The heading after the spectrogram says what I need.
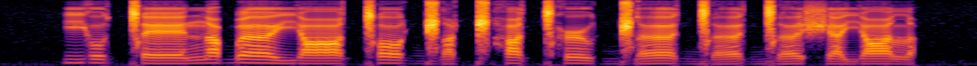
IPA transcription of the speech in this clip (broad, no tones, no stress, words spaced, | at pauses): jo ǀɛː nɑɓɐː jɑːǀɔ ɡ͡ǁɑǁʰɑǀʰə˞u̯ ɡ͡ǁɐː ɡ͡ǀɐːɡ͡ǀɐ ʃajɑl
